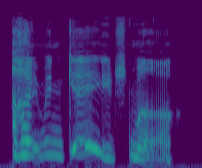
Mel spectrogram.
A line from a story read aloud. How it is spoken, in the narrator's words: sobbed Caddy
